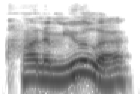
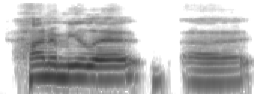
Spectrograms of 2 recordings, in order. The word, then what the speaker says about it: Hahnemühle: And as an American, I'm not even really pronouncing it correctly either, because it's hard for us to get our tongues wrapped around U's with umlauts on them. Hahnemühle, you notice they have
